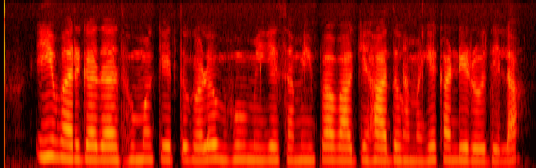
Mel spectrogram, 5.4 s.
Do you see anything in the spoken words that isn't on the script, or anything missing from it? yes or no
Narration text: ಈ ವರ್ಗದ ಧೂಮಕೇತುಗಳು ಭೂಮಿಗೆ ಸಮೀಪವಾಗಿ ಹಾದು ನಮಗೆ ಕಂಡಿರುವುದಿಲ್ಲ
no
